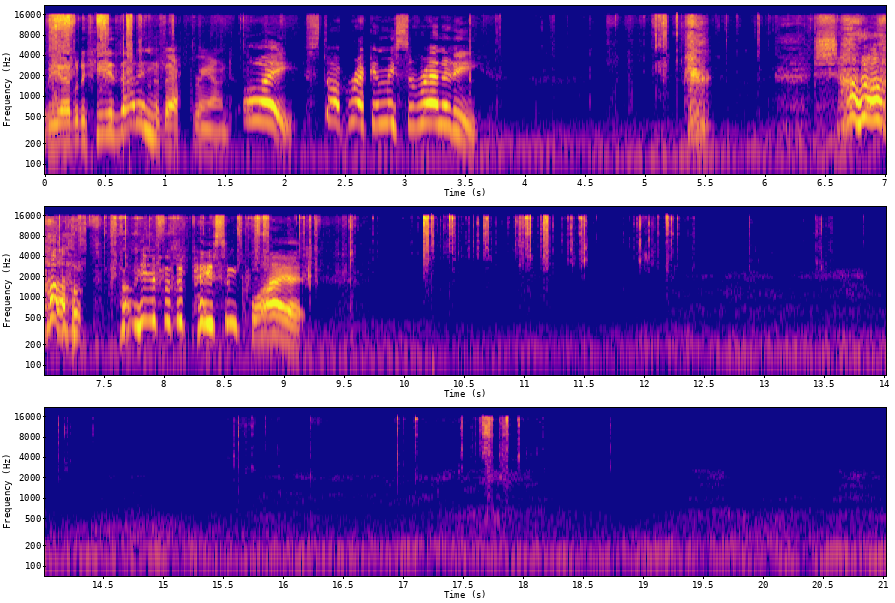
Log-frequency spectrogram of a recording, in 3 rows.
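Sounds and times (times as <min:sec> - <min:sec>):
coins clinking and scraping: 0:00.0 - 0:01.2, 0:04.7 - 0:05.6, 0:06.7 - 0:13.6, 0:17.0 - 0:18.2
low engine drone: 0:00.0 - 0:21.0.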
